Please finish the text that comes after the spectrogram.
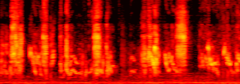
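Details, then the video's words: Birds chirping among flowers in the morning: bright, high, choppy chirps in short bursts, roughly one cluster every second, irregular and lively, with a faint low hum behind. "Birds Chirping in the Morning"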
